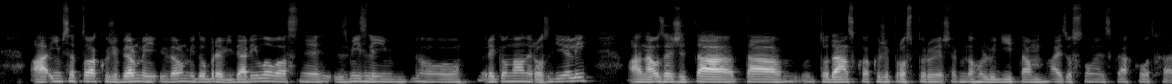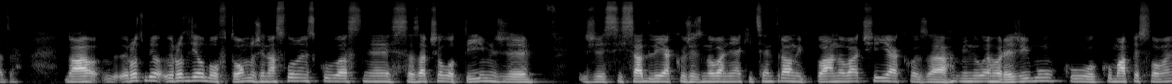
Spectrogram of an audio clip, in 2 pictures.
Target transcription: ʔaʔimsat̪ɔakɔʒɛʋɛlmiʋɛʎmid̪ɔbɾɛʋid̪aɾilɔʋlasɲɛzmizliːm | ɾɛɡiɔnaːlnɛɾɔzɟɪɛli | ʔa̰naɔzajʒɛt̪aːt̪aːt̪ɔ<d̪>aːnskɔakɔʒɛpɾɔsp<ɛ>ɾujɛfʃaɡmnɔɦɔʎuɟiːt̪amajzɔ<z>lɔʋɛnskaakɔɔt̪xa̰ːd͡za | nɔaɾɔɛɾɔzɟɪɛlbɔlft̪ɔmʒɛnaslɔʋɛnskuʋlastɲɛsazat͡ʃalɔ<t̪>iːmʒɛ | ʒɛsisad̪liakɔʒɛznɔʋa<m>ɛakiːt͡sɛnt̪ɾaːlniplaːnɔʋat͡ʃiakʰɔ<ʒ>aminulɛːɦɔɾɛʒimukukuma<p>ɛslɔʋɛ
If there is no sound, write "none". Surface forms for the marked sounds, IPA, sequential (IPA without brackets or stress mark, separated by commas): d̪, ɛ, s, t̪, ɲ, z, p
